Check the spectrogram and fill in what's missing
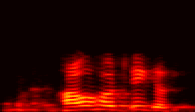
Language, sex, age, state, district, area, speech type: Odia, female, 60+, Odisha, Angul, rural, conversation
